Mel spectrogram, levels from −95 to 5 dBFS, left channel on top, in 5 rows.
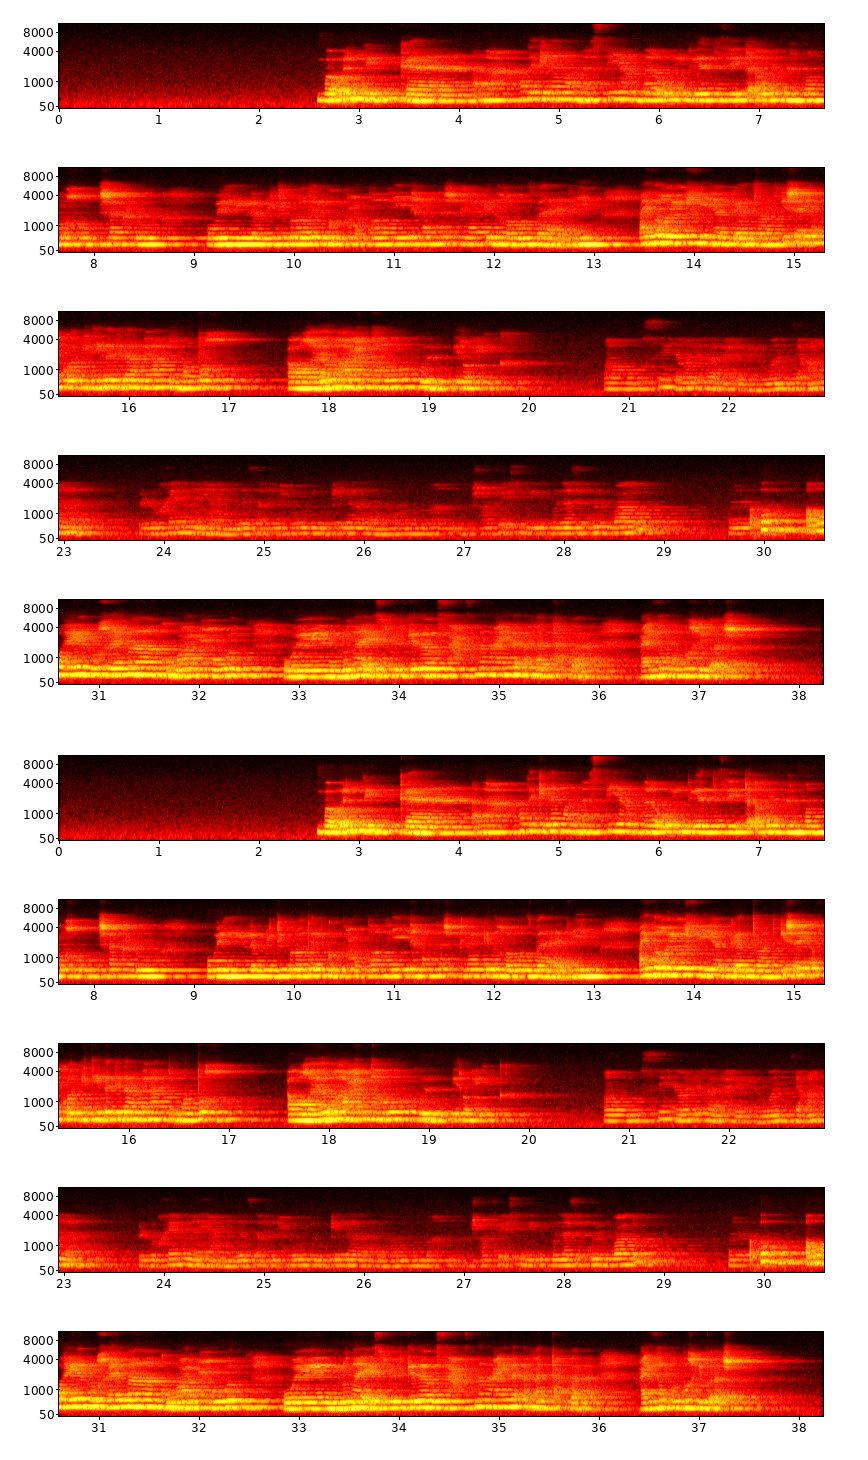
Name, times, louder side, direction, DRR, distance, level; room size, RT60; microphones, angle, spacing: voice 1, 2.6-3.2 3.5-8.8 9.1-16.9 17.6-19.6 30.0-30.1 30.4-37.3, right 1 dB, 75° right, -3 dB, 0.8 m, -22 dB
voice 2, 20.8-23.2 23.8-28.9 29.6-30.1, right 1 dB, 50° right, -5 dB, 0.4 m, -35 dB
4.4 x 2.5 x 2.7 m, 1.6 s
head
